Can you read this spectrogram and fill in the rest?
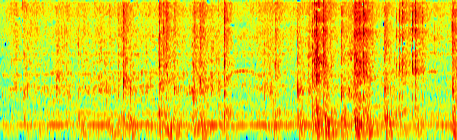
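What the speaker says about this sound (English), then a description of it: "we're going to be adding the cream cheese as well as the sour cream and the butter. And we're going to mix on low." An electric mixer on low speed blending mashed yams with cream cheese, sour cream and butter, a close, steady mechanical whir with rhythmic clattering beats against the bowl and no talking.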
